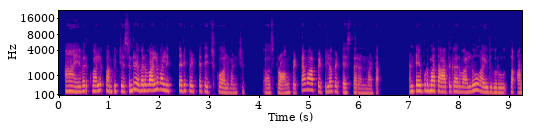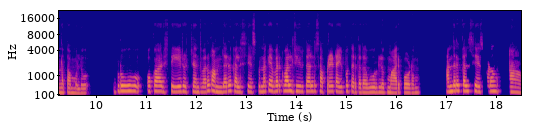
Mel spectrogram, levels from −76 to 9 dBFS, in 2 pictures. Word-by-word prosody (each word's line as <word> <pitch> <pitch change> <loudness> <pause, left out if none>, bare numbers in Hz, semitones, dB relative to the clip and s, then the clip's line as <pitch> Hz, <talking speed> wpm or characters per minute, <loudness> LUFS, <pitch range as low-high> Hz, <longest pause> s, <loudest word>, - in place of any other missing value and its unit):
ఆ! - - +2 0.2
ఎవరికి 225 +2 -3
వాళ్ళకి 245 +2 +1
పంపిచ్చేస్తుంటరు. 230 +4 0
ఎవరి 245 0 +3
వాళ్ళు 255 +4 +6
వాళ్ళ 275 -2 +4
ఇత్తడి 245 0 -2
పెట్ట 225 0 -3
తెచ్చుకోవాలి 200 -3 -3
మంచి 170 +3 -11 0.5
ఆహ్, 170 - -5
స్ట్రాంగ్ 170 0 0
పెట్ట 165 +3 -8
వ - - +3 0.2
పెట్టెలో 210 +1 -2
పెట్టేస్తారనమాట. 170 -6 -6 0.7
అంటే 220 +2 +2
ఇప్పుడు 250 +1 +1
మా - - +8
తాతగారు 210 0 +2
వాళ్ళు 205 +6 +1 0.2
ఐదుగురు 185 -2 -2 0.2
త - - +1
అన్న 180 0 -2
తమ్ములు. 165 -2 -3 0.6
ఇప్పుడు 225 +3 +3 0.5
ఒక 220 - -2 0.2
స్టేజొచ్చేంత 210 -1 0
వరకు 240 +4 +2
అందరూ 205 +3 +1
కలిసి 200 -2 -1
చేసుకున్నాక, 210 +2 -3
ఎవరికి 230 +1 0
వాళ్ళ 235 0 +6
జీవితాలు 220 +1 0
సెపరేటయిపోతారు 215 -1 -1
కదా! 185 0 -1
ఊర్లుకి 185 0 -2
మారిపోవడం. 175 0 -1 0.6
అందరూ 230 +2 +4
కలిసి 230 0 +1
చేసుకోవడం 220 +2 -2 0.3
ఆ! - - -1
210 Hz, 145 wpm, -22 LUFS, 185-225 Hz, 0.7 s, మా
